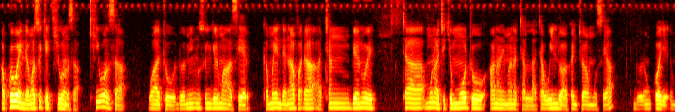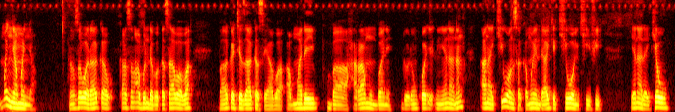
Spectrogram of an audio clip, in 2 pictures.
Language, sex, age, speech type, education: Hausa, male, 30-45, spontaneous, tertiary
